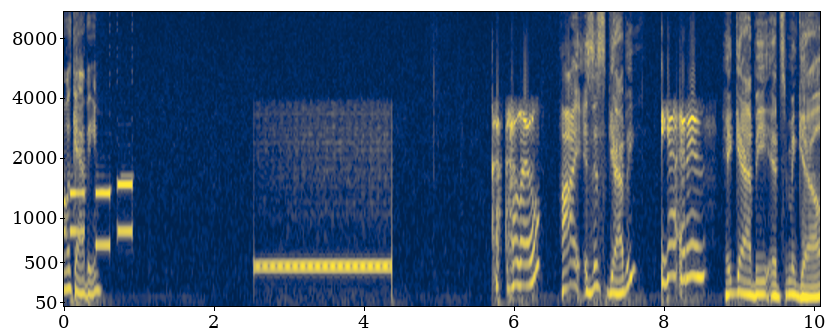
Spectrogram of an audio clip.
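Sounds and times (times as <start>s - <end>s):
speech: 0.0s - 0.7s, 6.1s - 10.0s
telephone dial tone while placing a call: 2.6s - 4.4s.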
